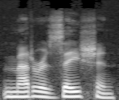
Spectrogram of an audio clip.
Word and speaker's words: maderisation: And just for listeners, just if you're wondering what this word is, matterization, I'm going to spell it for you. It's MADERISATION. So there's no Z in there.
